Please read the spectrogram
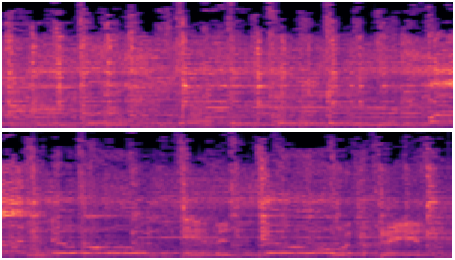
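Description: Live country band playing an instrumental break: strummed guitars underneath, with a fiddle playing a sliding melody with vibrato, loudest around the middle.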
